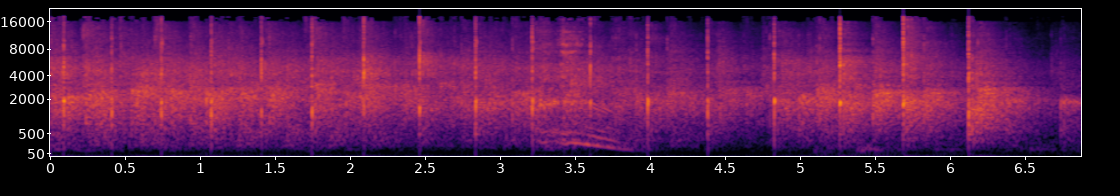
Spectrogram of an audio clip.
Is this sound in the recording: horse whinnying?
no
